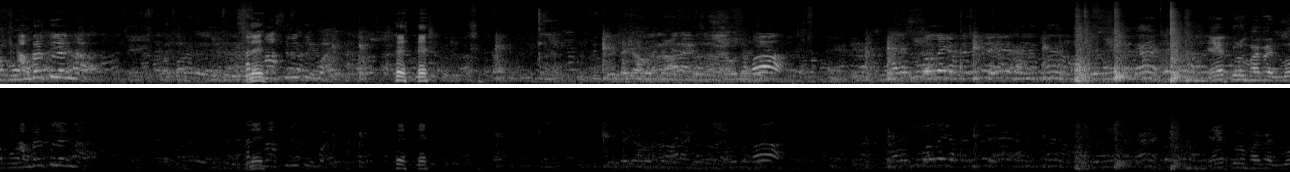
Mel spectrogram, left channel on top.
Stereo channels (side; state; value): right; quieter; 24.4 dB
